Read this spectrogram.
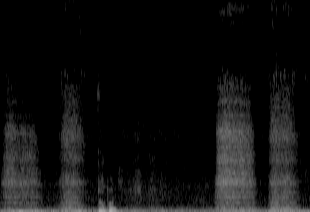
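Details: Normal breathing: slow, airy, smooth, unlabored deep breaths in and out through the mouth, with a brief voiced sound between, during a head-to-toe assessment.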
